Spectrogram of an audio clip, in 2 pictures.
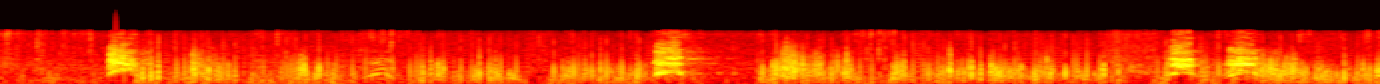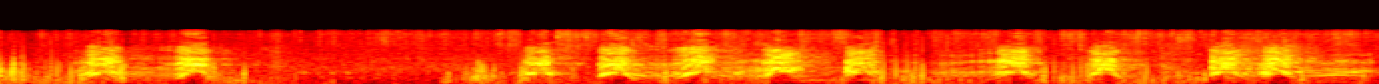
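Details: Terrier mix and bulldog at play, learning the rules: a long mix of growls and clipped barks, ending in a fast, steady string of short yaps.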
